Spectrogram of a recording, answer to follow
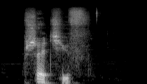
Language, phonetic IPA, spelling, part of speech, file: Polish, [ˈpʃɛt͡ɕif], przeciw, preposition, Pl-przeciw.ogg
